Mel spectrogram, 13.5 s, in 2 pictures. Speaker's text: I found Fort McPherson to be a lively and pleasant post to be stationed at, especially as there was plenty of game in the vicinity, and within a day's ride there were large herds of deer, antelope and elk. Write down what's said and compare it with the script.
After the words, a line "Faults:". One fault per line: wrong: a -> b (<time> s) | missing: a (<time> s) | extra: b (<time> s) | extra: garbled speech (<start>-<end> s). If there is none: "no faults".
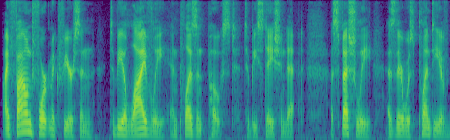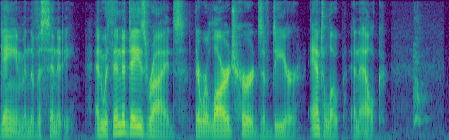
I found Fort McPherson to be a lively and pleasant post to be stationed at, especially as there was plenty of game in the vicinity, and within a day's rides there were large herds of deer, antelope and elk.
Faults:
wrong: ride -> rides (8.9 s)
